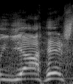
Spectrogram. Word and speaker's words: Jakic: Otto Yahic, the most mispronounced name in MASL. They're going to learn how to say it for a goal like that, Joey Zanaboni.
